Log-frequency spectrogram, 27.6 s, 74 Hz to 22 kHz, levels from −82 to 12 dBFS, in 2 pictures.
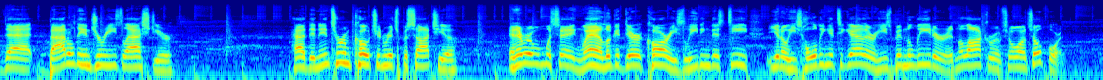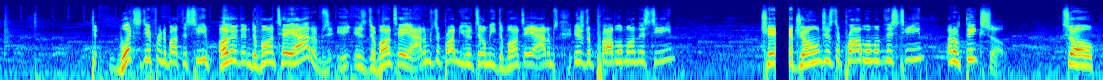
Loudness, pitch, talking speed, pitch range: -20 LUFS, 220 Hz, 185 wpm, 195-260 Hz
